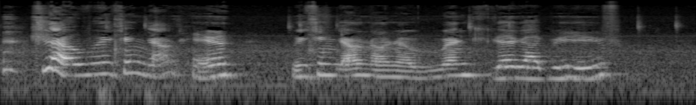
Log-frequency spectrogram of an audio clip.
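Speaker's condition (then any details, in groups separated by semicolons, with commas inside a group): Cerebral palsy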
